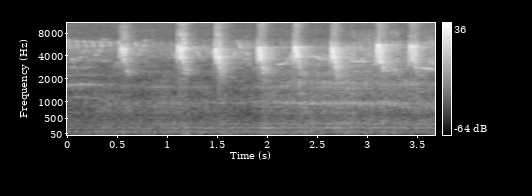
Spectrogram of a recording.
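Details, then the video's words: Sparrow chirping outdoors: a steady series of eight short, sharp high chirps, spaced about half a second apart, over a quiet background. "Natural Sparrow View and Sounds | Chirping Sounds"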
